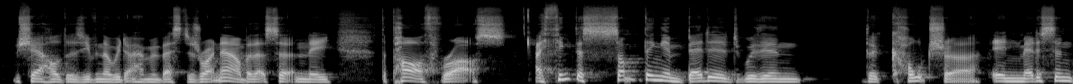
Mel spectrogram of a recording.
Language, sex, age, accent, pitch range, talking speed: English, male, 20-39, British, 120-145 Hz, 145 wpm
